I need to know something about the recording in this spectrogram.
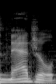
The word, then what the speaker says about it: Magil: The shadow magician, Magel, a strong and silent mage who I will be pronouncing as Magel because if I say anything too close to Maggle, it's going to become Jon clock up in here.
